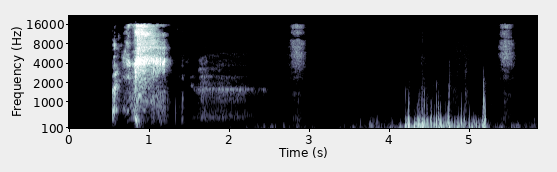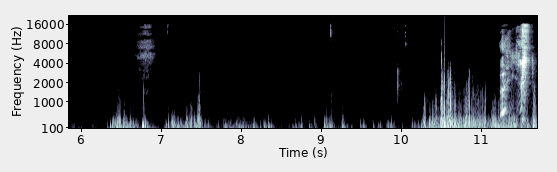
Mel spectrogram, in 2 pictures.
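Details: One sharp sneeze, then sniffing and several bursts of rough, low, honking nose blowing.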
